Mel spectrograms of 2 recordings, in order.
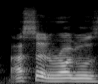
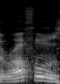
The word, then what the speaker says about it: Ruggles: Also, I said Ruggles' name wrong the other day. I've been feeling bad about that ever since someone told me. I thought it was Ruffles, like, like the bag of chips.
